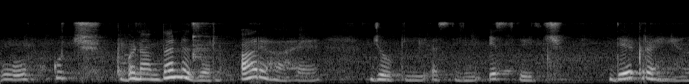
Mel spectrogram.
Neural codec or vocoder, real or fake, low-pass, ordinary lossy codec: none; real; 7.2 kHz; MP3, 64 kbps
